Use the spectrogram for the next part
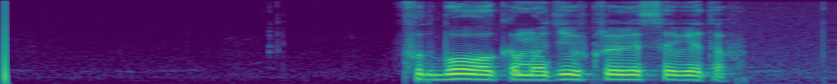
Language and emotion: Russian, neutral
